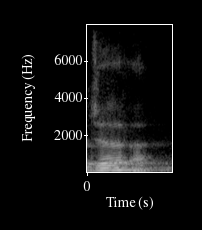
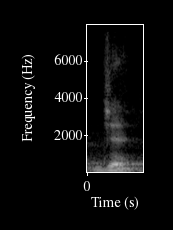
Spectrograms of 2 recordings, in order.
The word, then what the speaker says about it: جاء: انتبه فقط إلى نطق أو إخراج حرف الجيم. إخراج حرف الجيم، طيب. نعم، قد نطقت أفواجا جيدا، أفواجا، لكن افعل مثل ما فعلت عند قوله إذا جاء. جاء جاء ليس جاء، إذا جاء.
